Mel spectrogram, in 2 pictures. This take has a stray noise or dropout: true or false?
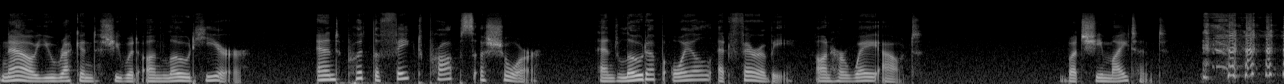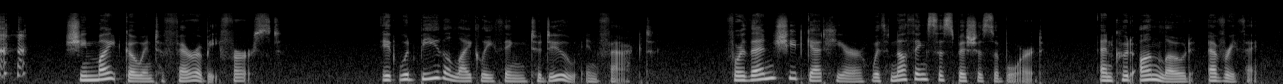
true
